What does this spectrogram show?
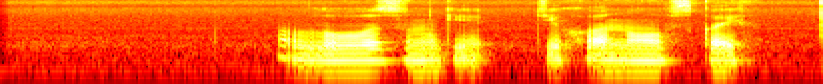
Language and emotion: Russian, sad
